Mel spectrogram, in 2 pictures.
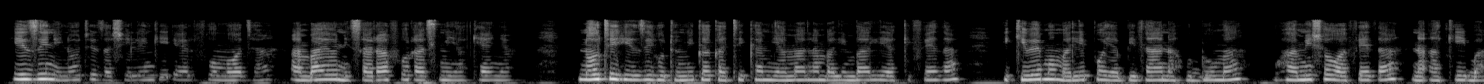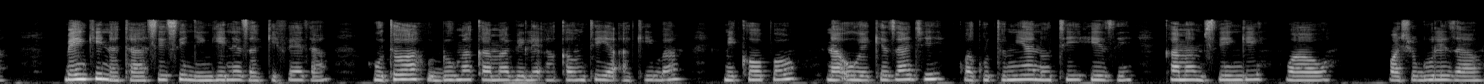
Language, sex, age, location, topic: Swahili, female, 25-35, Nakuru, finance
